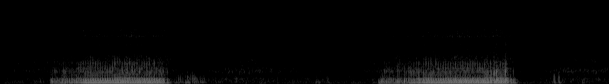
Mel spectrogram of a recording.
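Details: Adult woman napping on a couch, snoring: two loud, deep, rattling snores on the in-breath, about three seconds apart, with quiet breathing between; heavy snoring during sleep.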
